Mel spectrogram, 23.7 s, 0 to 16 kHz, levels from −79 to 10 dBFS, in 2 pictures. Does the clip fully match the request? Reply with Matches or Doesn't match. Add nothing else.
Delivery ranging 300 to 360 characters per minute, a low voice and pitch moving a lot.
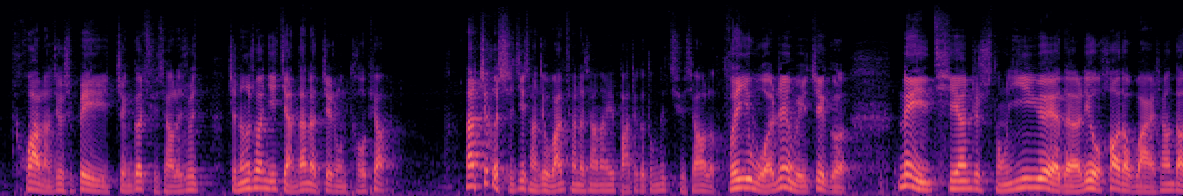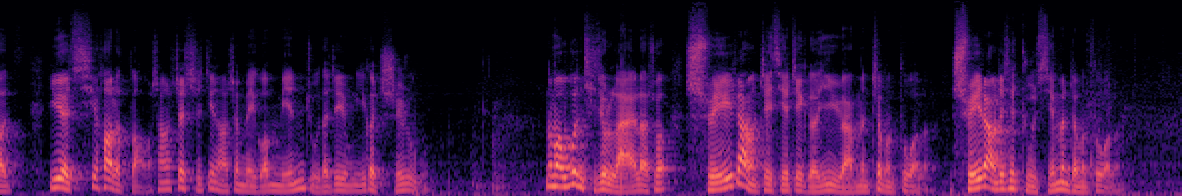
Matches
